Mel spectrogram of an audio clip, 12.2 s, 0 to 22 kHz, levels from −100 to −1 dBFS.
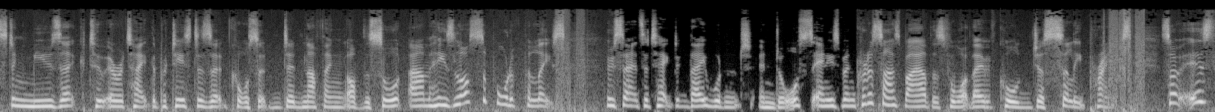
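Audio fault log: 5.56–5.88 s and 11.04–11.45 s: loose connector crackle. A worn or dirty contact in the signal path is making and breaking as it shifts, chopping the audio into irregular bursts of scratchy crackle. The two bursts last about 0.32 s and 0.41 s.
6.22–8.58 s: overdone noise removal. Noise reduction set far too hard is pulling individual frequency bands down whenever they sit near its noise estimate. The room noise, normally about 26 dB below the speech, drops and breaks up into twinkling specks.
9.86–9.92 s: corrupt frame concealed. Damaged AAC data was caught by the decoder, which covered the gap itself rather than playing garbage, over about 60 ms. That length fits roughly two frames.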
